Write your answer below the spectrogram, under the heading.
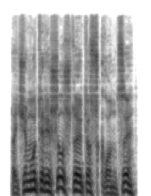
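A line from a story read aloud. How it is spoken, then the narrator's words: Gloomy stone wolf. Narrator (Russian): мрачно произнес каменный волк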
